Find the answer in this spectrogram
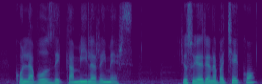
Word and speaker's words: Reimers: ¿Lo pronuncio Reimers o lo pronuncio Reiners? No, Reimers. Reimers. Lo españolizamos.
